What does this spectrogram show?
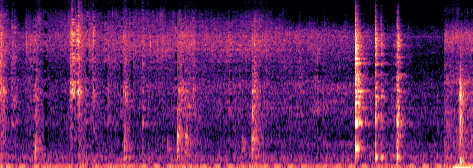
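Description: Chicken, onion and tomato sizzling in a nonstick pot, stirred with a wooden spoon in scraping strokes about once a second. About four and a half seconds in, a stainless steel lid goes on with a few sharp clinks.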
